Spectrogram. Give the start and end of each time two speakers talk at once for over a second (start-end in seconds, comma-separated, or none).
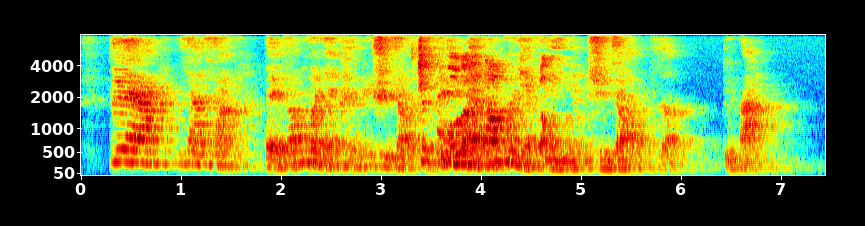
3.4-4.9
